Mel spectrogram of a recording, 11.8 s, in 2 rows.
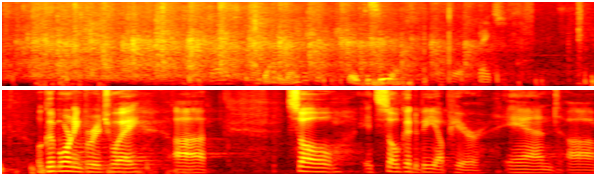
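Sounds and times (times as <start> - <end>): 
church congregation clapping to welcome an elder: 0.0 - 5.3
speech: 2.6 - 4.2, 4.8 - 5.1, 6.3 - 8.1, 8.8 - 11.8.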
